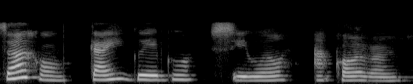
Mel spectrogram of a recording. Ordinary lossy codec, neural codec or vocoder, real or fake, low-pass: none; codec, 16 kHz, 1 kbps, X-Codec, HuBERT features, trained on general audio; fake; 7.2 kHz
